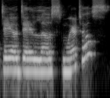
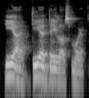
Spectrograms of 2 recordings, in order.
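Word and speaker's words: Día de los Muertos: good in my Spanish, but today is the deo de los muertos. Did I say it right? Dia dia de los muertos.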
